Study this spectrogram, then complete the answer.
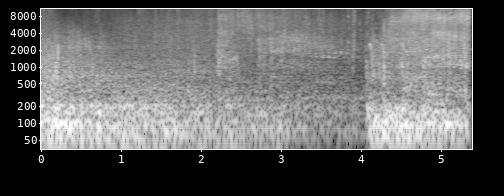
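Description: A Confringo blast spell in Hogwarts Legacy on Xbox: a dense, rumbling explosive burst that rolls on and fades, then a second heavy boom kicks in near the end, loud with no talk.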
